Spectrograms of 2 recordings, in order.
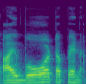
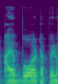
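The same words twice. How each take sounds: First: Very slow, each word spaced out; slow drill. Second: Said in the usual way. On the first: Shown as a demonstration. Teacher to Hindi students, modelling the sentence very slowly. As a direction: spell it out slowly for the class.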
